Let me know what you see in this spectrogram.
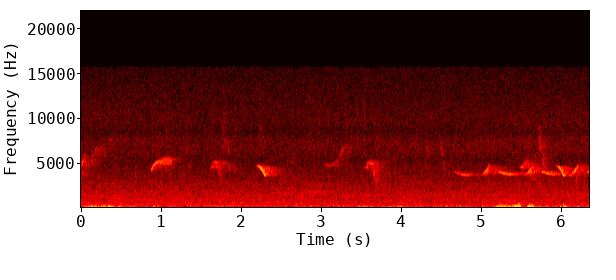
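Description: Grey bushchat giving short, high chirps at irregular intervals, with a quicker run of chirps near the end. Low rumbling bursts come in at the start and again about five seconds in, where they are the loudest sound.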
